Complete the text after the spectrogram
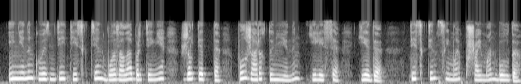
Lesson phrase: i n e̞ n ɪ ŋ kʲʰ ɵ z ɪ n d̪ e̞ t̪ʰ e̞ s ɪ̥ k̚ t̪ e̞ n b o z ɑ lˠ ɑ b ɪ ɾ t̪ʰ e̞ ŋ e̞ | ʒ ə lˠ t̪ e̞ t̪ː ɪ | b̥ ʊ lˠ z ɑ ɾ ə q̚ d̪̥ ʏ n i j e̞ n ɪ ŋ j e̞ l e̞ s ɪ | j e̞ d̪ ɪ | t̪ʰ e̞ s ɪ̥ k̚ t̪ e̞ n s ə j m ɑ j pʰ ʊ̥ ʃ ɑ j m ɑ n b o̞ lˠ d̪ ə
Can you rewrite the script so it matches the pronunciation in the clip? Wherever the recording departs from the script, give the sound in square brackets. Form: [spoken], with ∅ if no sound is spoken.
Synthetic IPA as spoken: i n e̞ n ɪ ŋ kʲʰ ɵ z ɪ n d̪ e̞ t̪ʰ e̞ s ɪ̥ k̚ t̪ e̞ n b o z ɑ lˠ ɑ b ɪ ɾ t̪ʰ e̞ ŋ e̞ | ʒ ə lˠ t̪ e̞ t̪ː ɪ | b̥ ʊ lˠ [ʒ] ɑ ɾ ə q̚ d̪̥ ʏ n i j e̞ n ɪ ŋ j e̞ l e̞ s ɪ | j e̞ d̪ ɪ | t̪ʰ e̞ s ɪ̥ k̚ t̪ e̞ n s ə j m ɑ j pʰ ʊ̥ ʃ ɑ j m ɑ n b o̞ lˠ d̪ ə

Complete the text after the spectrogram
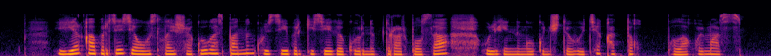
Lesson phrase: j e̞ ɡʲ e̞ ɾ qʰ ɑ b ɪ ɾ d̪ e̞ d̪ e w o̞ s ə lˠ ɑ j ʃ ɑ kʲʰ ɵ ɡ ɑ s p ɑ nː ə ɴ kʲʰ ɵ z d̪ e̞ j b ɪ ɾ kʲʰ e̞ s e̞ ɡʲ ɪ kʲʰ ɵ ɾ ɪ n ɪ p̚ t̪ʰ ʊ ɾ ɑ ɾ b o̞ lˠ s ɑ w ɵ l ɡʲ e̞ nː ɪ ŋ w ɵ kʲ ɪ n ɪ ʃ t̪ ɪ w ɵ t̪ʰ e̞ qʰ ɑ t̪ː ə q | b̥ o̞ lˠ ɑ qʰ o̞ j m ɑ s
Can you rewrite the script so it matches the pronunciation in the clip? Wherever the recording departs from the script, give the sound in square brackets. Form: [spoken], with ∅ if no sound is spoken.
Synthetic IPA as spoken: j e̞ ɡʲ e̞ ɾ qʰ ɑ b ɪ ɾ d̪ e̞ d̪ e w o̞ s ə lˠ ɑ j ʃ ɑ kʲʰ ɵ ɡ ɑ s p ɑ nː ə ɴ kʲʰ ɵ z d̪ e̞ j b ɪ ɾ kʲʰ e̞ s e̞ ɡʲ ɪ kʲʰ ɵ ɾ ɪ n ɪ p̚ t̪ʰ ʊ ɾ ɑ ɾ b o̞ lˠ s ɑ w ɵ l ɡʲ e̞ nː ɪ ŋ w ɵ kʲ ɪ n ɪ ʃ t̪ ɪ w ɵ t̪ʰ e̞ qʰ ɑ t̪ː ə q | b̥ o̞ lˠ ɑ qʰ o̞ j m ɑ s

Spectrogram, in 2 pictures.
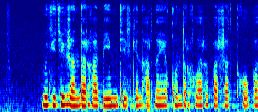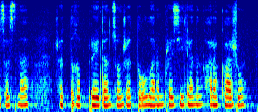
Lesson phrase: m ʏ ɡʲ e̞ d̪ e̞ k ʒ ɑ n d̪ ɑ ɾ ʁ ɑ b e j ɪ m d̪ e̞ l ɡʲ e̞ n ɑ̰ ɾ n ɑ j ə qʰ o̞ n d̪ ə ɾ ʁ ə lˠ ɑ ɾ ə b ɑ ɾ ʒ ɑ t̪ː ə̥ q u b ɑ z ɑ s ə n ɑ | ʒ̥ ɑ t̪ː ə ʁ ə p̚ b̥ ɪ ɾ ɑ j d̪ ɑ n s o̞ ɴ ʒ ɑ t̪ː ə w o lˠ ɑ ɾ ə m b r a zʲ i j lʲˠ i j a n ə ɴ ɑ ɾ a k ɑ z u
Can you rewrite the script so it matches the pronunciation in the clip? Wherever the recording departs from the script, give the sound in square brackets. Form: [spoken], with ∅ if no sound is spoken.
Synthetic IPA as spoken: m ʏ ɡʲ e̞ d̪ e̞ k ʒ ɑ n d̪ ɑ ɾ ʁ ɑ b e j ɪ m d̪ e̞ l ɡʲ e̞ n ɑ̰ ɾ n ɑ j ə qʰ o̞ n d̪ ə ɾ ʁ ə lˠ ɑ ɾ ə b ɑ ɾ ʒ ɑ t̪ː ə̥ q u b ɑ z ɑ s ə n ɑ | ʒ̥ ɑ t̪ː ə ʁ ə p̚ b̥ ɪ ɾ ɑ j d̪ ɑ n s o̞ ɴ ʒ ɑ t̪ː ə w o lˠ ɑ ɾ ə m b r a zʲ i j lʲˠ i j a n ə ɴ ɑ ɾ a k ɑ [ʒ] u

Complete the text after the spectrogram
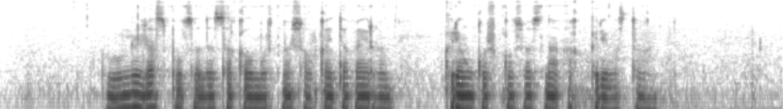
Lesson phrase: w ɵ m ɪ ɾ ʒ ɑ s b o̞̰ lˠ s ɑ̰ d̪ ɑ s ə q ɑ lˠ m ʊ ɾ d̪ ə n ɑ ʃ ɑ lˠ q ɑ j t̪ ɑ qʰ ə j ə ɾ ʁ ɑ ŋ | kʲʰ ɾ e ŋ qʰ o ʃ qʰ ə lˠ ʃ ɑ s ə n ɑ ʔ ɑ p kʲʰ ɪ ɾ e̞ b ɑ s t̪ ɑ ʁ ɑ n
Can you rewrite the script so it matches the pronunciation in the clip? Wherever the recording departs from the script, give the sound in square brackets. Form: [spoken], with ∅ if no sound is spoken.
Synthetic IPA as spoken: w ɵ m ɪ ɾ ʒ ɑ s b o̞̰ lˠ s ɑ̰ d̪ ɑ s [ɑ] q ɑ lˠ m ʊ ɾ [t̪] ə n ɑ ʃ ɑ lˠ q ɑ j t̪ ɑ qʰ [ɑ] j ə ɾ ʁ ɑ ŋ | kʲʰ ɾ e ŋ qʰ o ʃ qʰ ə lˠ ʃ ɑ s ə n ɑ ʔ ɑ [q] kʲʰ ɪ ɾ e̞ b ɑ s t̪ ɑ ʁ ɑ n

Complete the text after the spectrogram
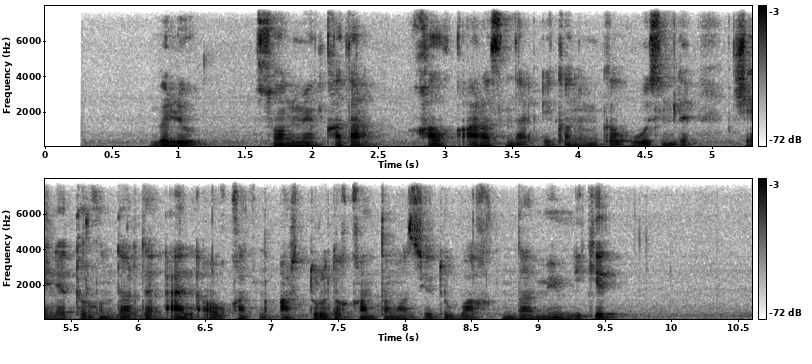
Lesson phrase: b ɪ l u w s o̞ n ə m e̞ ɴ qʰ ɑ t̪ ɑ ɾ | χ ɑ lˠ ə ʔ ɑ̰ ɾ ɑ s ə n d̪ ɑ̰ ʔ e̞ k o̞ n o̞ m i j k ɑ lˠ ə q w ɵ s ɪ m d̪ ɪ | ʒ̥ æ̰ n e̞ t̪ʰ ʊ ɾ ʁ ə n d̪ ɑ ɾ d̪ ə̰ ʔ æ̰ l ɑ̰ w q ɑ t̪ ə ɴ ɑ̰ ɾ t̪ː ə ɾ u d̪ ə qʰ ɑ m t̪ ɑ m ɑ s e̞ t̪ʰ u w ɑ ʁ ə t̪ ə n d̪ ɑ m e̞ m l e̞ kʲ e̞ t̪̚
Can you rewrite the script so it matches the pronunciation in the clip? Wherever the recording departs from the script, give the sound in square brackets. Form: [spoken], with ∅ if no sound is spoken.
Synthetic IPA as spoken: b ɪ l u w s o̞ n ə m e̞ ɴ qʰ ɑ t̪ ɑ ɾ | χ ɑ lˠ ə [q] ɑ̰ ɾ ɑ s ə n d̪ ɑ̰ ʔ e̞ k o̞ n o̞ m i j k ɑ lˠ ə q w ɵ s ɪ m d̪ ɪ | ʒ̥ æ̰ n e̞ t̪ʰ ʊ ɾ ʁ ə n d̪ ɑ ɾ d̪ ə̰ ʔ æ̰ l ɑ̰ w q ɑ t̪ ə [n] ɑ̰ ɾ t̪ː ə ɾ u d̪ ə qʰ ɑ m t̪ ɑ m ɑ s e̞ [t̪] u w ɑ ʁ ə t̪ ə n d̪ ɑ m e̞ m l e̞ kʲ e̞ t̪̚

